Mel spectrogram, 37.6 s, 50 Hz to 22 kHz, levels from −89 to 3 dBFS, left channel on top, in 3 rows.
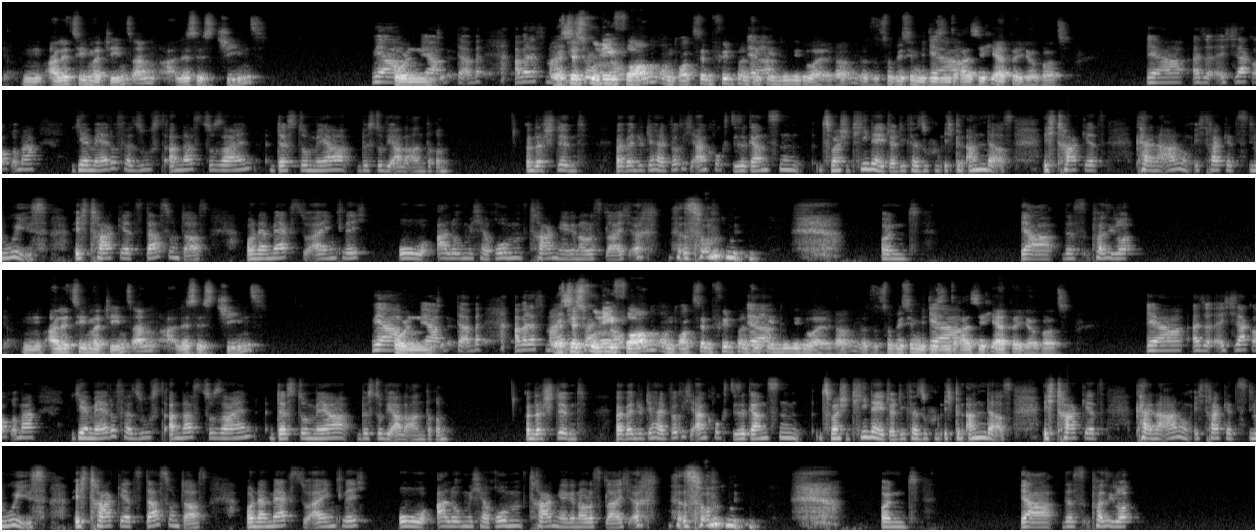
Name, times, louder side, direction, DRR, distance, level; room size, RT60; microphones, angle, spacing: voice 1, 0.0-2.5 3.9-4.3 5.5-10.5 32.2-32.5, equal, 15° right, 0.8 m, -22 dB
voice 2, 3.7-6.2 7.5-7.7 9.3-9.6 11.4-12.9 13.2-15.0 15.3-17.0 17.8-18.4 18.7-28.7 29.1-32.2 33.0-33.5 33.9-34.2 35.3-36.3, right 4 dB, 40° right, 0.4 m, -30 dB
3.2 x 2.0 x 4.0 m
head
